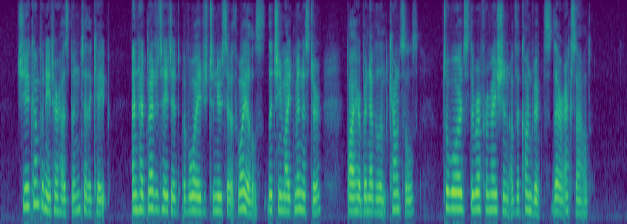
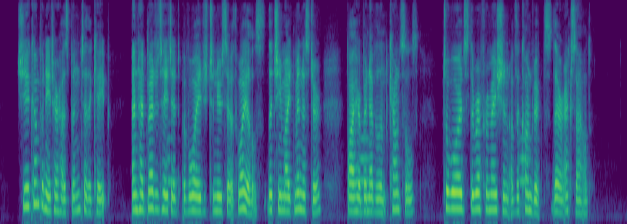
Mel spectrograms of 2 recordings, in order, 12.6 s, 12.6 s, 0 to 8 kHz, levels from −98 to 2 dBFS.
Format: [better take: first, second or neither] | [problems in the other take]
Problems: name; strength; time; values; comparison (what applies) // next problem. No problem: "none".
first | noise reduction (neural mask model DeepFilterNet 3)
